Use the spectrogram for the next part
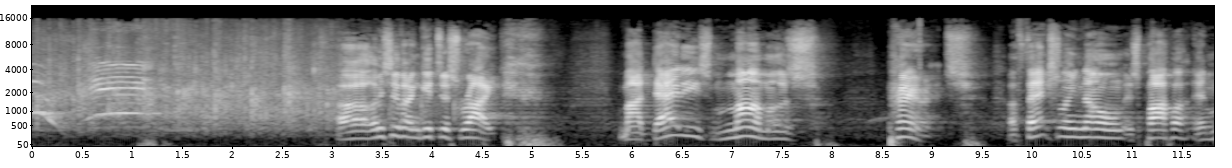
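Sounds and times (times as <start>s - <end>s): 
high cheer: 0.0s - 3.9s
audience applauding: 0.0s - 4.4s
speech: 3.0s - 4.9s, 5.9s - 7.9s, 8.6s - 11.8s.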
